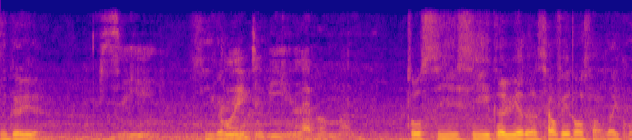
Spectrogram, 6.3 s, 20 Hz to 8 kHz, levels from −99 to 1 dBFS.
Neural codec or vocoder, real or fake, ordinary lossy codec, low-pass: codec, 16 kHz, 4 kbps, FreqCodec, larger model; fake; none; 7.2 kHz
